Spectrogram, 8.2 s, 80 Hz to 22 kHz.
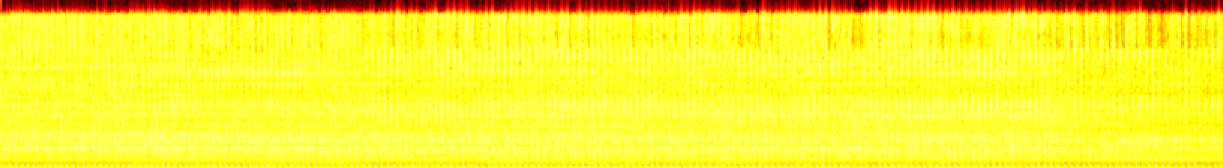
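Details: Honda GX35 four-stroke brush cutter after replacing a cracked oil hose (crankshaft seal checked, not leaking), idling to warm up and check for oil leaks; fast regular firing beat, constant tone, no misses or knocks: normal idle.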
